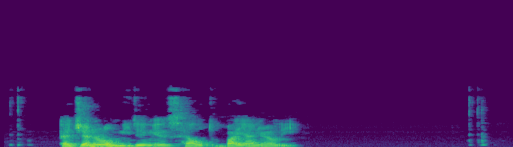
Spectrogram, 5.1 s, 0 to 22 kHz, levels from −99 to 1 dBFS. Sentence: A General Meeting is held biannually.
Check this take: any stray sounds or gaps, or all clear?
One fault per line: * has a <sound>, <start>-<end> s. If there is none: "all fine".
all fine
